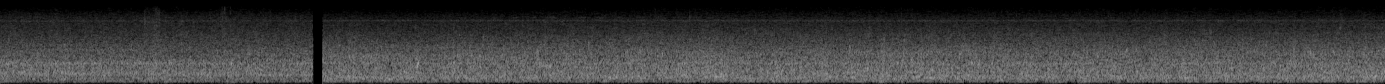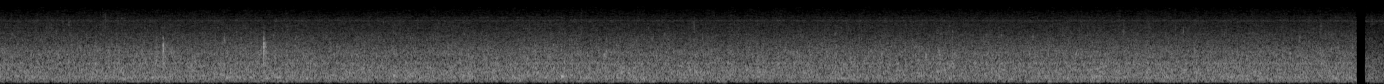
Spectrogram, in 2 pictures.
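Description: Shallow rocky stream running over stones, a steady rush of water. It breaks off for an instant about three seconds in and again near the end, and a couple of faint clicks sound midway.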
